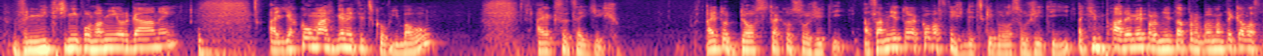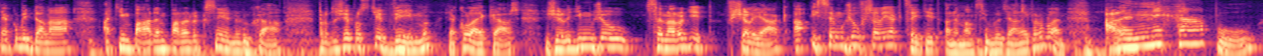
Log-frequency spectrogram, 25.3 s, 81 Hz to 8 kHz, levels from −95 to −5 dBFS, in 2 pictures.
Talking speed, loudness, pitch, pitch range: 160 wpm, -17 LUFS, 145 Hz, 120-165 Hz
